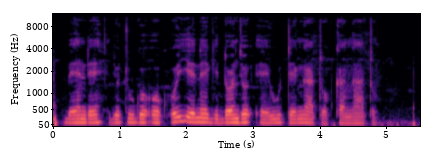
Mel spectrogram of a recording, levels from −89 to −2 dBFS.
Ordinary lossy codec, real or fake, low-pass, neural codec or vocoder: none; fake; 10.8 kHz; vocoder, 24 kHz, 100 mel bands, Vocos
